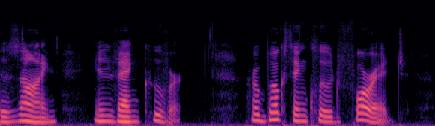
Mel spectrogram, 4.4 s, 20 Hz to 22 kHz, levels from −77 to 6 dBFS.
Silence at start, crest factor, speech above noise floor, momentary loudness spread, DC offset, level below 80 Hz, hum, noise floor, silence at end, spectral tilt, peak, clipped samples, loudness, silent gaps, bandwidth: 0 s; 18 dB; 24 dB; 12 LU; under 0.1%; -46 dBFS; none; -48 dBFS; 0.3 s; -7.5 dB/octave; -8 dBFS; under 0.1%; -25 LUFS; none; 11 kHz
